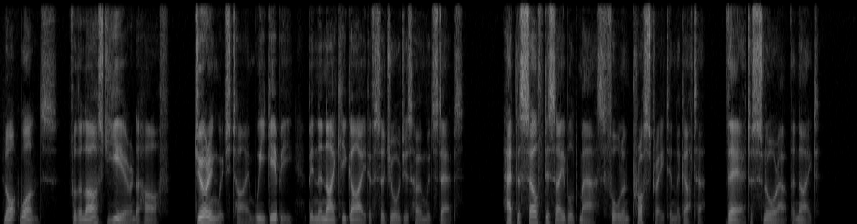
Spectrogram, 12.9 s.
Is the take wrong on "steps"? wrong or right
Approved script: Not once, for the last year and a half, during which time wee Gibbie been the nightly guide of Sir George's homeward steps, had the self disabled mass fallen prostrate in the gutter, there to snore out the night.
right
